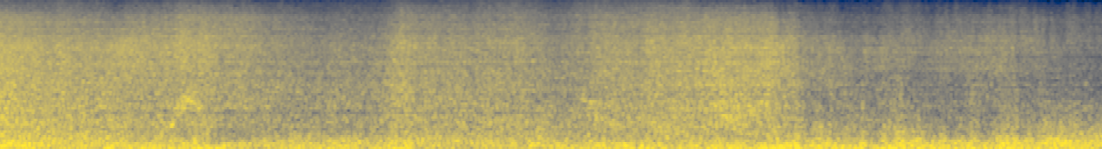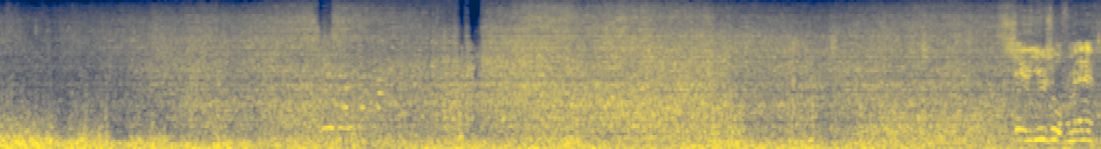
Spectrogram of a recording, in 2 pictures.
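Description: Strong tropical-storm wind gusting on the microphone over heavy surf breaking against the seawall and rocks. A voice starts in the last second.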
